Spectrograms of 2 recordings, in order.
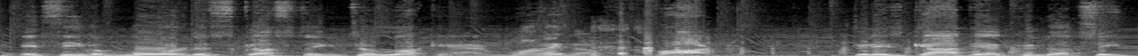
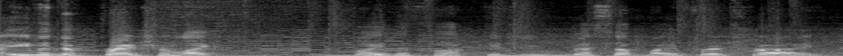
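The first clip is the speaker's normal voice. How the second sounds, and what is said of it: Bad French accent sounding Russian. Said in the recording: “You definitely need a better French accent. What the fuck was that?... It was very Russian... that was horrible French accent... It sounded like somebody just tickled you and you didn't know how to laugh”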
